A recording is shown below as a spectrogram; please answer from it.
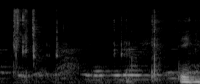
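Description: A raw egg being cracked over a plastic mixing bowl: a few quick sharp clicks of shell near the start, then soft handling sounds.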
